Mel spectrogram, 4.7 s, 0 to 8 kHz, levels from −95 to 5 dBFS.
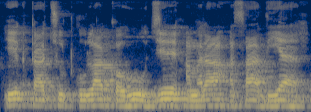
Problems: none marked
